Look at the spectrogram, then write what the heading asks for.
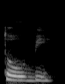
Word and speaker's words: tob: No original, no hebraico, é a palavra tob. Se escreve T-O-W-B.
